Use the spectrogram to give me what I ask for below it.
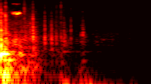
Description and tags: Breaking a single wooden barrel.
